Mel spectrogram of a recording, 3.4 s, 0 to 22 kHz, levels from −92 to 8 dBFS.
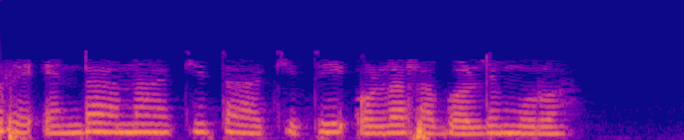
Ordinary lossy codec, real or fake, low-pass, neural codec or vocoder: AAC, 16 kbps; fake; 19.8 kHz; vocoder, 44.1 kHz, 128 mel bands every 256 samples, BigVGAN v2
